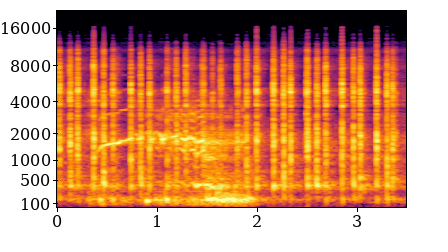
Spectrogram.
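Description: A horse lets out a long, wavering whinny, surrounded by sharp, rapid hoof clops that keep going after the neigh fades.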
